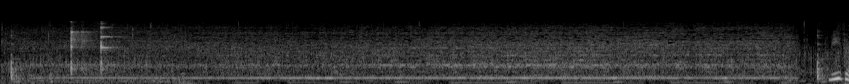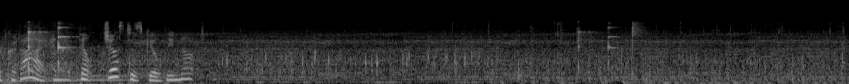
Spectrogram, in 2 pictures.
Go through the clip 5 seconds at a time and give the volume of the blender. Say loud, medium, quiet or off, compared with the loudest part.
loud, loud, medium, medium.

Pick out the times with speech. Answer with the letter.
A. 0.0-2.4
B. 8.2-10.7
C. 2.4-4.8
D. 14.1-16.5
B.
